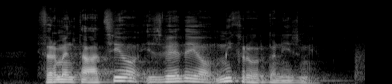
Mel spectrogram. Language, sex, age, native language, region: Slovenian, male, 50-59, Slovenian, Posavska region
